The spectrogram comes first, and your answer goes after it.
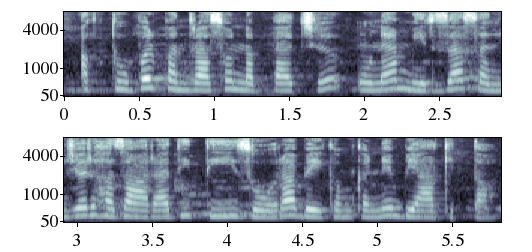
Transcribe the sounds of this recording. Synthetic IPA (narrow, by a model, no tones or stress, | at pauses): ɐkʈ̪uːbəɾpɐ̃nd̪ɾasɔːnəbːɛt͡ʃʊnɛ̃mɪɾzasɐ̃ɲd͡ʒəɾɦɐzaːɾãd̪it̪iːzoːɾabeːɡəmkəɾnebjaːkɪt̪ːaː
